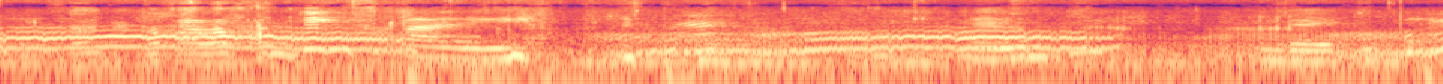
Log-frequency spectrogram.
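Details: Stray cats and a kitten fighting over food while eating, giving long wavering harmonic meows and growling caterwauls that rise and fall, with a low steady hum underneath.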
